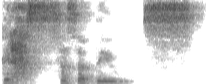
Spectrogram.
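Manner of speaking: low, slow, soft gratitude; deeply grateful, hushed and slow; thankful. Shown as a demonstration. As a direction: breathe out thanks, drawn out and low. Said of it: "Posso agradecer".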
